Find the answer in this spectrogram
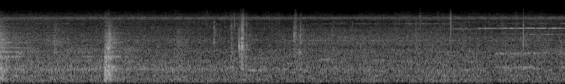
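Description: Passenger train coaches rolling slowly past, with a steady rumble and a few sharp clacks of the wheels over the rail joints.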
